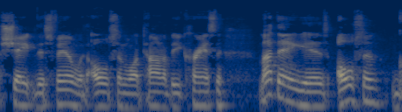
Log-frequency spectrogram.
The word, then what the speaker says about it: Watanabe: Am I pronouncing his name wrong? I think it's Watanabe. Watanabe. Okay, sorry. Ken Watanabe.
